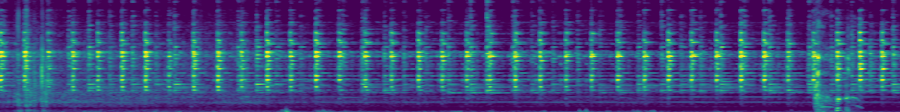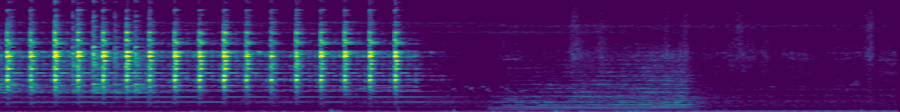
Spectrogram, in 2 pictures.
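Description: A railroad crossing warning bell rings rapidly, about three strikes a second, and stops about thirteen seconds in, with a brief sweeping sound near the middle. Then an approaching Florida East Coast freight's locomotive horn sounds one distant blast of about two seconds, and the low rumble of the diesel locomotives begins to build.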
